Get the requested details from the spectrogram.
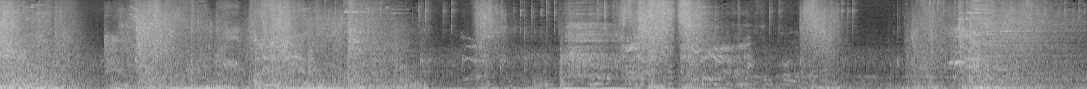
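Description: Video game battle sounds clash and whoosh.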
